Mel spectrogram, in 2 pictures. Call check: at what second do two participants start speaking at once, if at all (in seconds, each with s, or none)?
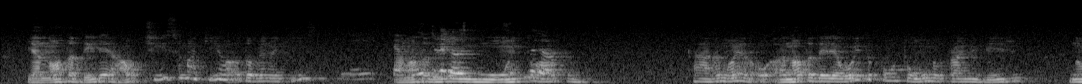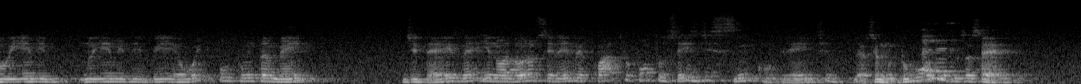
3.9 s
